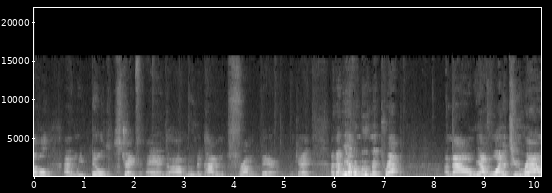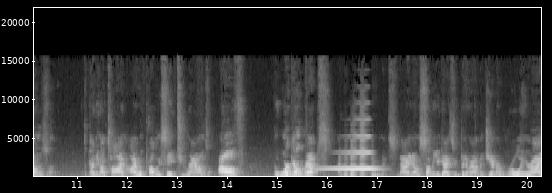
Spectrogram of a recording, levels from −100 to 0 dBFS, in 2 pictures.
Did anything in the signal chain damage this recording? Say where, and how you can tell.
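Yes. Loudspeaker feedback squeal enters in the acoustic loop between playback and microphone. From 15.27 to 17.31 s a steady 1.1 kHz tone swells over about a second and a half to roughly 10 dB above the sound. Loop gain there exceeded one.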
